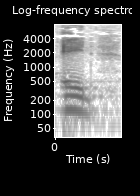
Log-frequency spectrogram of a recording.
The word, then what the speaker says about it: Ed: It's spelled E-D, but it's pronounced Aid, which is the Hebrew word for witness.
